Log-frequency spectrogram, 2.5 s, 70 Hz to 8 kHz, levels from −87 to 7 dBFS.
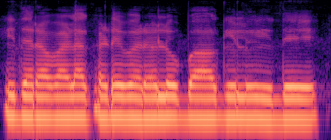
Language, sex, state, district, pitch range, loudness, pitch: Kannada, male, Karnataka, Bidar, 145-150 Hz, -13 LUFS, 150 Hz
